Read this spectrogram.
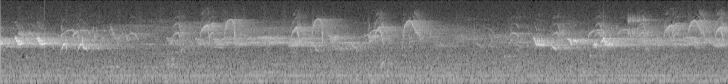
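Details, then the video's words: Chirping robins: bright clipped notes open, then a run of rising-and-falling arched chirps overlapping one another, with another cluster of sharp notes near the end against constant background hiss. "Robin Birds Chirping"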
